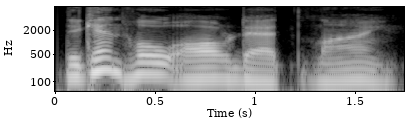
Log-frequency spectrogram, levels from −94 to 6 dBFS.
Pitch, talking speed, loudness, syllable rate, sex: 120 Hz, 205 wpm, -19 LUFS, 3.7 syllables/s, male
